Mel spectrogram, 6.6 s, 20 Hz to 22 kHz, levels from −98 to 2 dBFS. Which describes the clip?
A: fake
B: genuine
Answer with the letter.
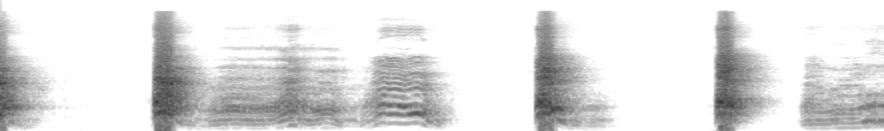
B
